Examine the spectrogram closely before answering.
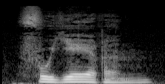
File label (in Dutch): "fouilleren", Dutch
